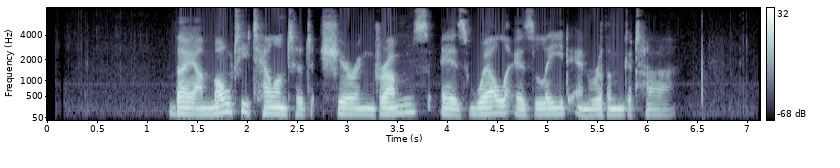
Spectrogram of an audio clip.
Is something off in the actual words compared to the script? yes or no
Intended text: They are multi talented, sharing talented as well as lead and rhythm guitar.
yes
